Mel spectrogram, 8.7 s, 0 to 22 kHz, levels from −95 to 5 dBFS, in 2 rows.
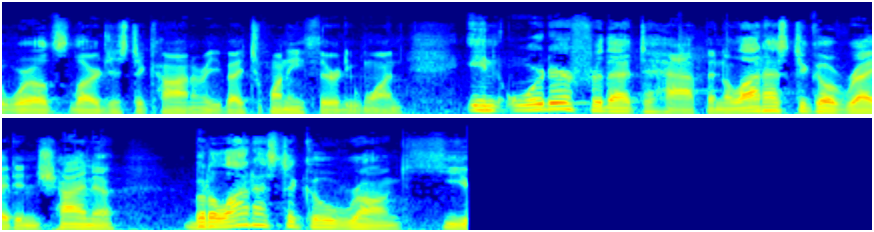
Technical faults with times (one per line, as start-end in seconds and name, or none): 6.68-8.71 audio dropout to silence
